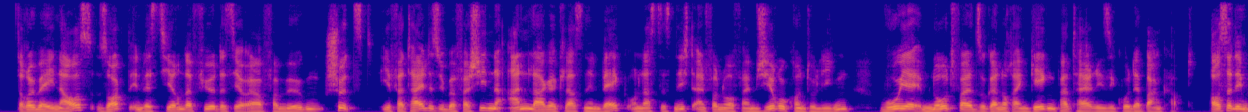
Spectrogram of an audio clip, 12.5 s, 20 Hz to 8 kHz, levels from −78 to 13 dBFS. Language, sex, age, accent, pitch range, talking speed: German, male, 30-49, German, 105-130 Hz, 185 wpm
